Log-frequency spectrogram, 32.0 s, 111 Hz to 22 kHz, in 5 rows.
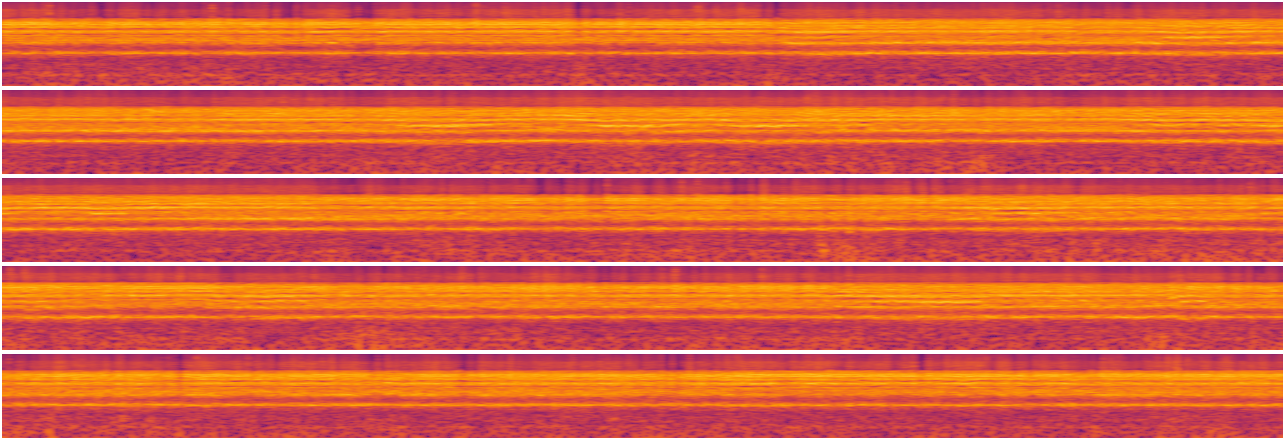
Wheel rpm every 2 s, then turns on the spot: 230, 230, 230, 230, 230, 230, 220, 230, 230, 230, 230, 230, 230, 230, 230, 230.
none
